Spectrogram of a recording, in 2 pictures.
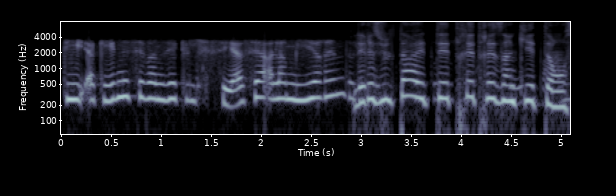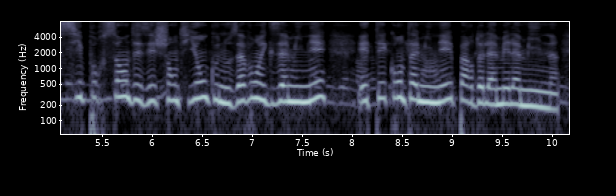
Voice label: en francais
